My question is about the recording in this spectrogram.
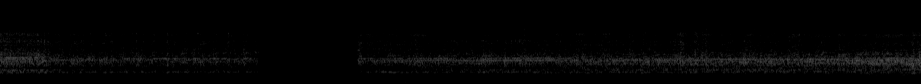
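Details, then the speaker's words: Henglong Panther G RC tank gearbox after fitting bearing axle supports to the drive shafts, engine sound off: steady high gear whir with light even ticking, brief stop and smooth restart, no binding or struggle; gearbox not warm, sounds normal. "also one reason why I turned the engine sound off, so we can hear the gears, and everything sounded normal. I did not hear any kind of binding or struggle during our test."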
